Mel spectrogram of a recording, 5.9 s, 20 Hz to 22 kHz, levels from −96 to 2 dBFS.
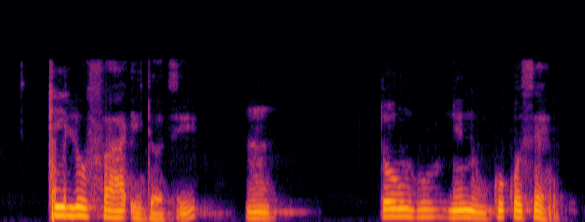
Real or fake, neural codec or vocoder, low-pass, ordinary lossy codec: fake; codec, 16 kHz, 8 kbps, FreqCodec, smaller model; 7.2 kHz; none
